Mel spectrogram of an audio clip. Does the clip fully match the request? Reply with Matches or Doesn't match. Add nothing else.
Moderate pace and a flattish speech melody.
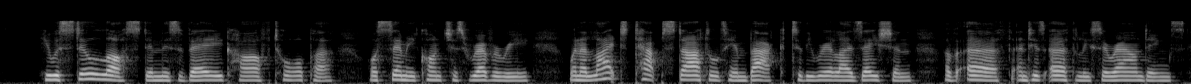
Matches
